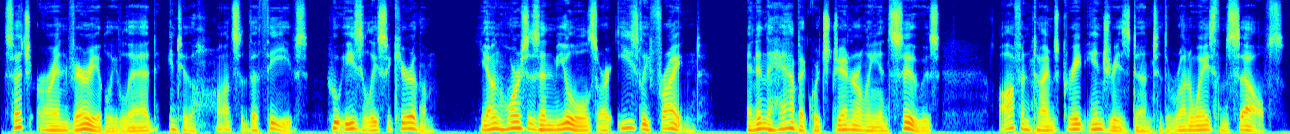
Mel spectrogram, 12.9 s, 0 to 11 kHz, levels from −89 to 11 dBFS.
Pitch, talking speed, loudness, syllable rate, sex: 110 Hz, 170 wpm, -19 LUFS, 6.1 syllables/s, male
